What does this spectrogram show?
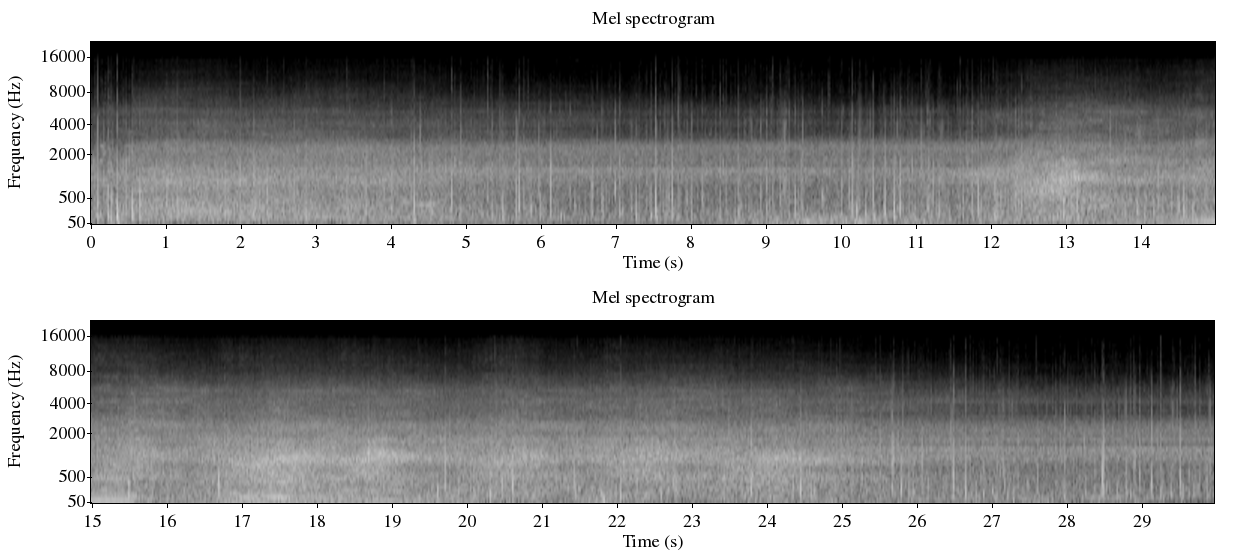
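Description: Torrential rain pouring down, the drops striking close to the microphone in a dense, continuous crackle. About halfway through, a louder swell with a deep rumble rises and falls for several seconds.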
